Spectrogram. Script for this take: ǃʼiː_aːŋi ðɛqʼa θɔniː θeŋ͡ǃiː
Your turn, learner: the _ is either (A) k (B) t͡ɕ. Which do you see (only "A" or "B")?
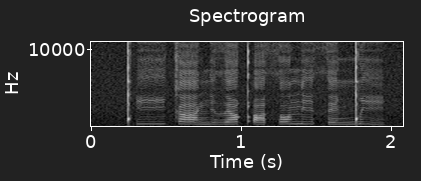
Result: A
